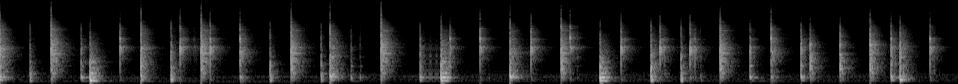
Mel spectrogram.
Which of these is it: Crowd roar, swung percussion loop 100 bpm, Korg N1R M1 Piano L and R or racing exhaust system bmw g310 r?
swung percussion loop 100 bpm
